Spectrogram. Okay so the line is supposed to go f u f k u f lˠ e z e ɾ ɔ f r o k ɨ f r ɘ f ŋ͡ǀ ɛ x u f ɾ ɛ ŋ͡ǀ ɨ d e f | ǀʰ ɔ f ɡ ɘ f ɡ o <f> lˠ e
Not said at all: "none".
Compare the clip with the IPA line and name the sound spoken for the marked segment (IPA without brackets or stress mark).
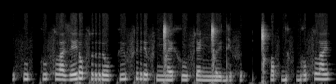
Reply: f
